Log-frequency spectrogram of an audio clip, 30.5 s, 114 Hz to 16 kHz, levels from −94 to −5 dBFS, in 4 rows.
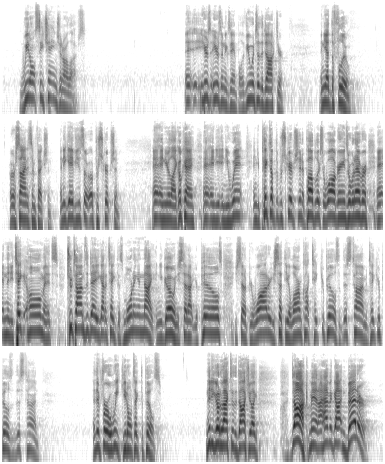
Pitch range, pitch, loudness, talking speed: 180-220 Hz, 200 Hz, -33 LUFS, 255 wpm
